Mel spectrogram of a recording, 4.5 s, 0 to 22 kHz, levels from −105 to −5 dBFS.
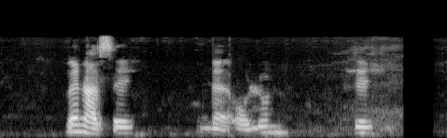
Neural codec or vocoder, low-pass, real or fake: codec, 16 kHz in and 24 kHz out, 2.2 kbps, FireRedTTS-2 codec; 7.2 kHz; fake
